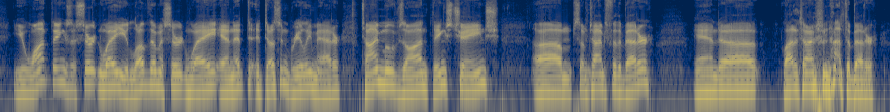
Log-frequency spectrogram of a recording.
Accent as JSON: {"language": "English", "town": "Detroit", "region": "Michigan", "country": "United States", "tie": "born or raised there", "said": "But the Lions, growing up in the Detroit area, they just were never good."}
